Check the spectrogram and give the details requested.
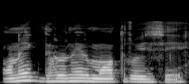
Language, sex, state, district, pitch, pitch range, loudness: Bengali, male, West Bengal, Alipurduar, 135 Hz, 125-145 Hz, -15 LUFS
